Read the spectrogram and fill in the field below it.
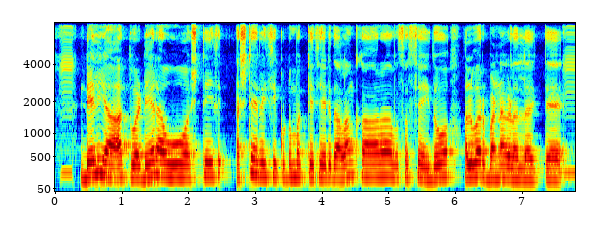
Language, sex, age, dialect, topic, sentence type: Kannada, male, 18-24, Mysore Kannada, agriculture, statement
